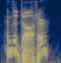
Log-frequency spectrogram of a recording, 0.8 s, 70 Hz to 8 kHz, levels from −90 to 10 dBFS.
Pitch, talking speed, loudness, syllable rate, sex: 135 Hz, 220 wpm, -17 LUFS, 6.5 syllables/s, male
